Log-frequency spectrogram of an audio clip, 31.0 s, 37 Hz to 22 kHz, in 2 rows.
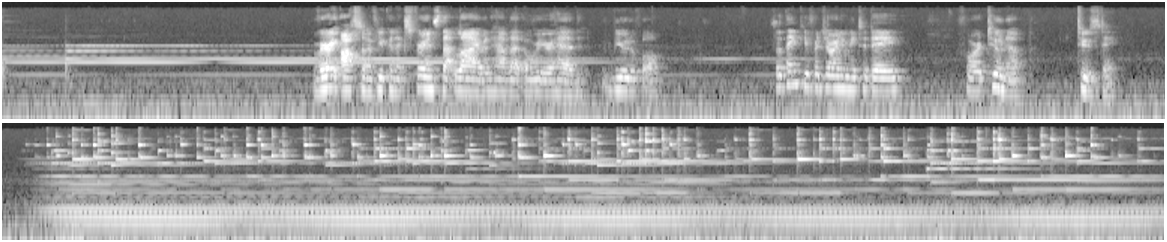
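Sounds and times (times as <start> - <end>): wind chimes ringing: 0.0 - 10.3, 15.8 - 31.0.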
